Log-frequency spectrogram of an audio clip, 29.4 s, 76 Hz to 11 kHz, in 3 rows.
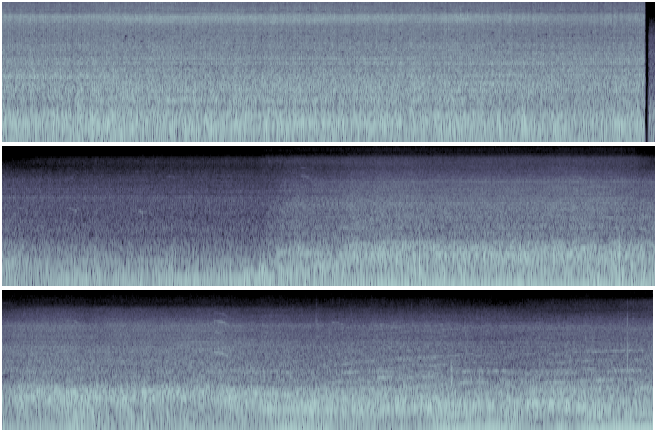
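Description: Komatsu PW98MR-6 wheeled excavator's diesel engine running steadily, heard close up in the open engine bay. After a sudden cut about ten seconds in, the machine is heard from farther off, its engine working harder from about fifteen seconds in while the hydraulics swing the boom and bucket.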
